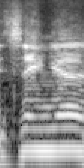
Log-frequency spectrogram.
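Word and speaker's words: Xenia: Now you indicate you have a place in um Chicago and you're in a small town in southern Illinois, Zena. Is that the the way you pronounce it?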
